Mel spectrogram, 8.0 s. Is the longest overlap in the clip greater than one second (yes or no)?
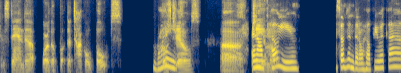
no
